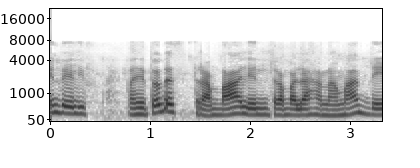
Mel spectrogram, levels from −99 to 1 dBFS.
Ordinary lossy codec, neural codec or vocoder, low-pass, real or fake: none; codec, 16 kHz, 4 kbps, X-Codec, HuBERT features, trained on balanced general audio; none; fake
